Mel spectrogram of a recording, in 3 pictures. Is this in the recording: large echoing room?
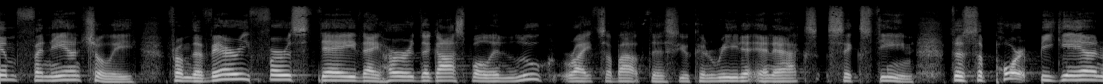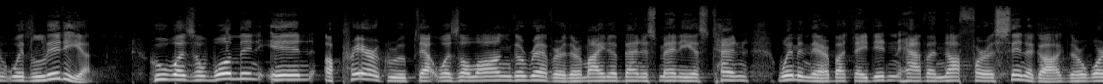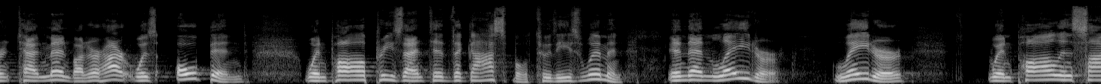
yes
